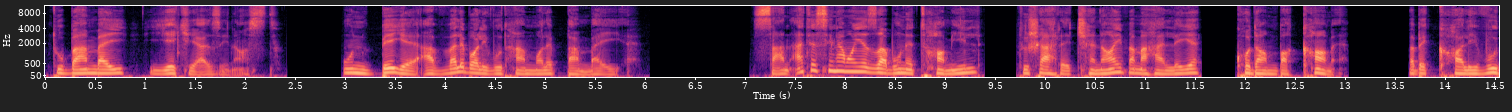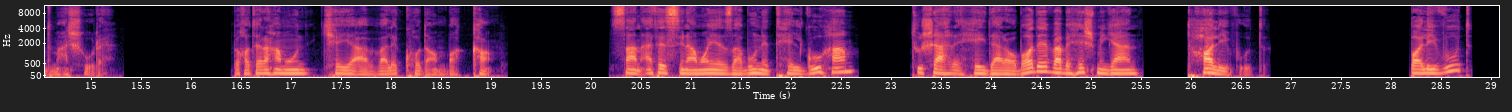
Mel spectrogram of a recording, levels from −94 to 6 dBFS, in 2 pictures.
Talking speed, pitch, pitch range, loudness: 95 wpm, 120 Hz, 105-135 Hz, -17 LUFS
